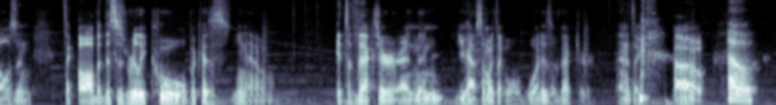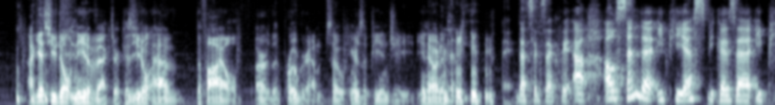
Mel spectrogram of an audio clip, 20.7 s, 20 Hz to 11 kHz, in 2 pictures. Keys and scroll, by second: 3.8 i, 5.3 a, 9.1 z, 9.9 a, 16.7 super+-, 18.1 space.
